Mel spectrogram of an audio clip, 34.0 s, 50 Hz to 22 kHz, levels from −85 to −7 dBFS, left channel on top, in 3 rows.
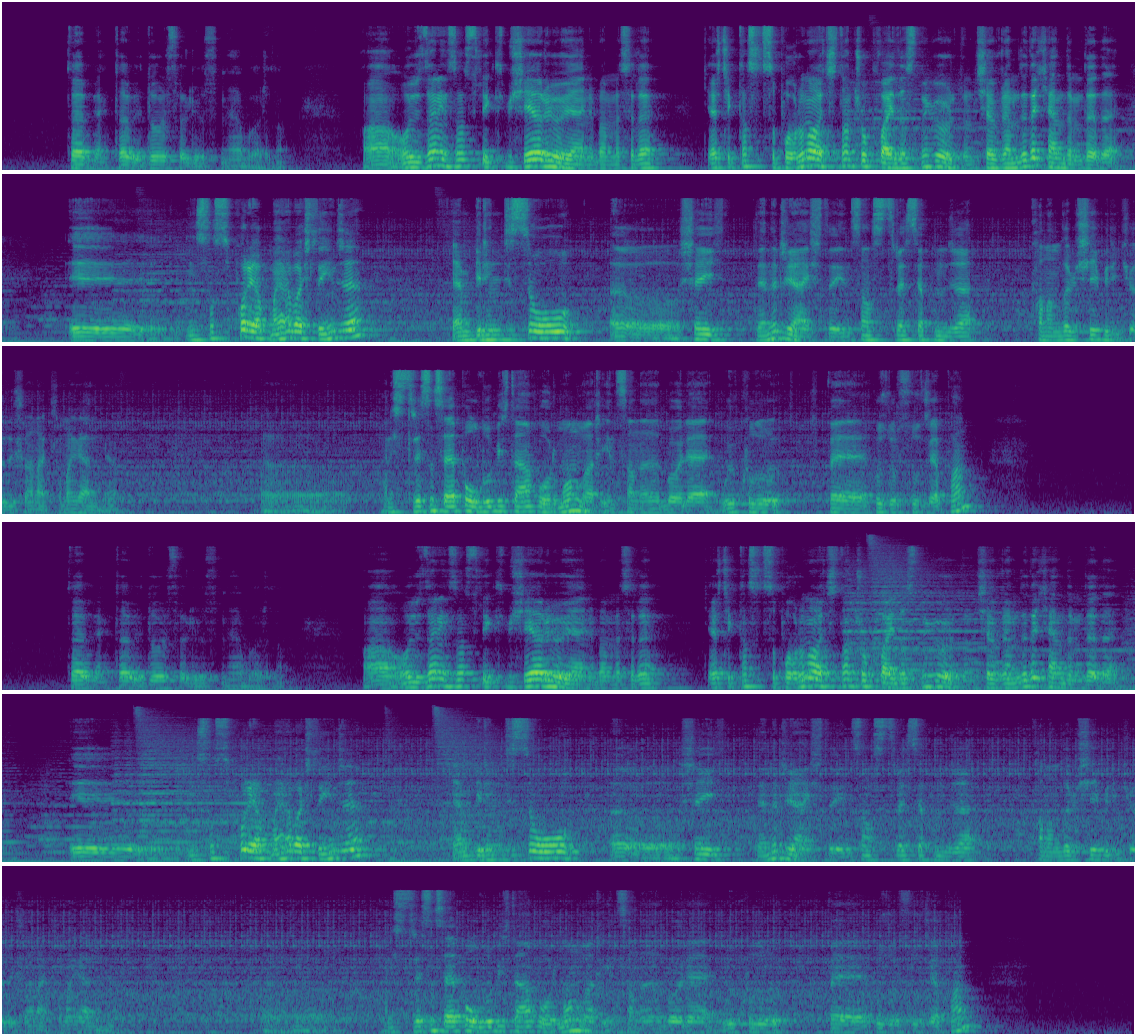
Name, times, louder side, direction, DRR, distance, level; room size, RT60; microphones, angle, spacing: voice 1, 0.7-2.8 3.6-6.6 7.1-11.2 12.0-15.0 15.8-17.1 17.4-18.6 18.9-21.1 21.6-23.9 25.2-26.1 26.5-30.5 30.9-32.4, left 2 dB, 90° left, 0.5 m, -33 dB
sound 1, 8.4-17.3, right 6 dB, 80° right, 0.5 m, -47 dB
sound 2, 13.1-32.3, right 3 dB, 20° right, 0.3 m, -48 dB
9.5 x 5.2 x 2.5 m
head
